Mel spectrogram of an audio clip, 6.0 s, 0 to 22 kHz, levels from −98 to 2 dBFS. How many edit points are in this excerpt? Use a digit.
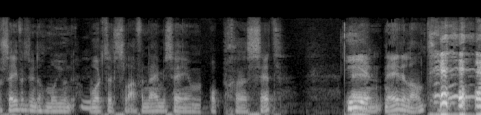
4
